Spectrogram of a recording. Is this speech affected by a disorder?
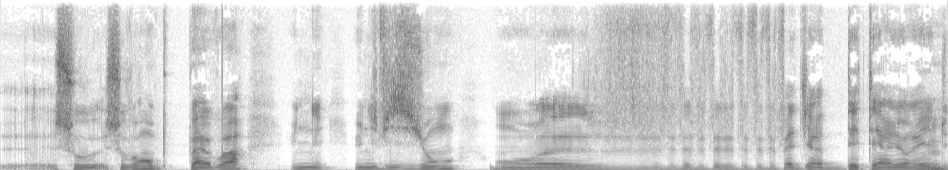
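Yes: stuttering; stuttering since early childhood, severe until age 20; until age 20 unable to say two words in a row, school oral work difficult; here repeated sounds, repeated words, prolonged sounds.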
